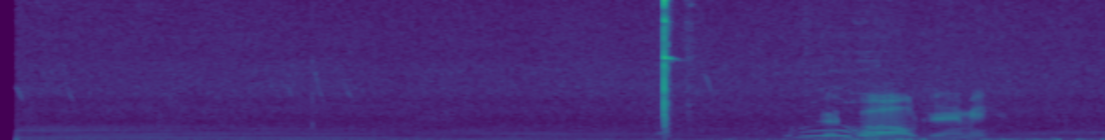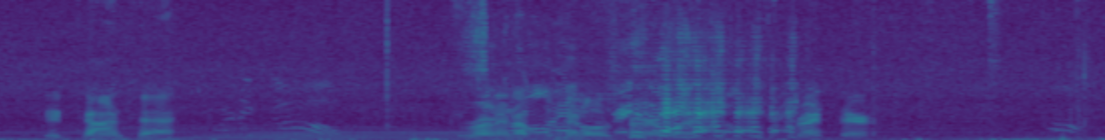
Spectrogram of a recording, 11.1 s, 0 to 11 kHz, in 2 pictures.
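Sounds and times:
golf driver striking ball: 3.2 - 3.6.

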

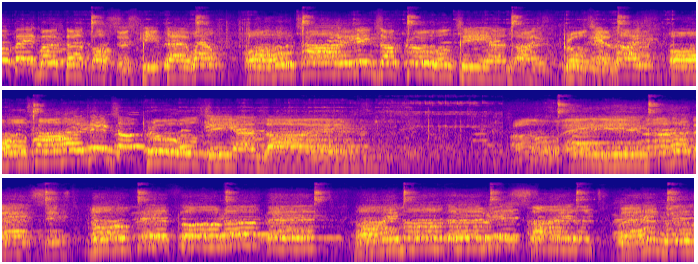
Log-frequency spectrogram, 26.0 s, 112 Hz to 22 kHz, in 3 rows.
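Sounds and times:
group singing carols: 0.0 - 13.5, 15.0 - 26.0.

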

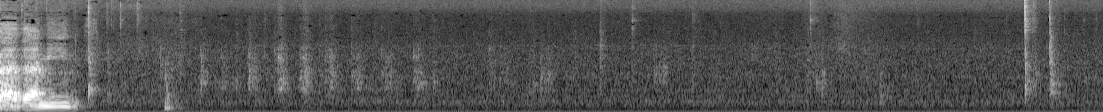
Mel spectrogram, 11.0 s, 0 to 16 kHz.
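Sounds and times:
computer keyboard and mouse clicking: 10.2 - 11.0.

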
